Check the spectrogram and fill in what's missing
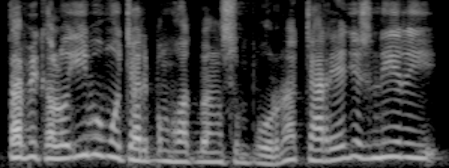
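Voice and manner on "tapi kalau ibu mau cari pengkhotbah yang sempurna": usual speaking voice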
